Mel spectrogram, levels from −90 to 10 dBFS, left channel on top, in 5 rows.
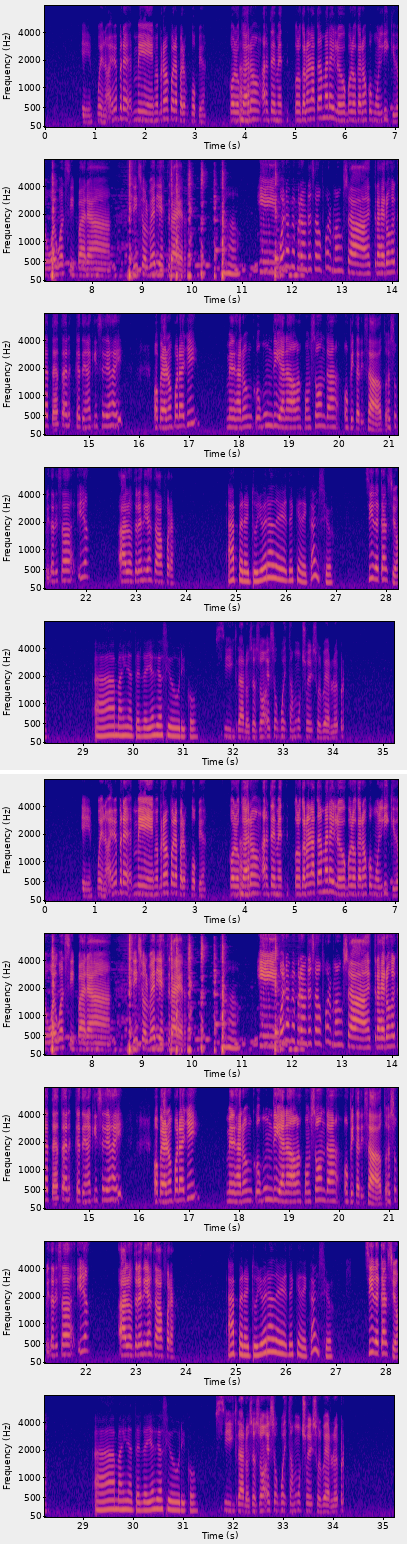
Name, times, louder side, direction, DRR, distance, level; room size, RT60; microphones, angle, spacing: voice 1, 0.7-3.2 3.7-8.4 8.8-9.9 11.3-15.7 16.3-17.2 17.8-22.1 22.7-23.8 27.6-28.3 31.7-34.2, right 6 dB, 85° right, 7.8 m, -32 dB
sound 1, 6.7-12.3, right 2 dB, 30° right, 2.7 m, -34 dB
voice 2, 10.6-11.0 24.8-26.9 29.2-31.3, equal, 5° right, 7.0 m, -32 dB
open air
head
